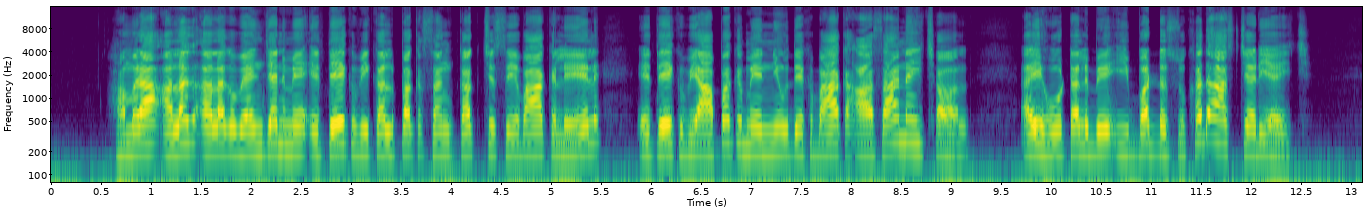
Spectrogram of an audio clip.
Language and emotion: Maithili, surprised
